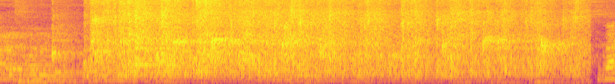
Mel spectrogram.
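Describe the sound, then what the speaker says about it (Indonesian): A class of students in an Indonesian civics lesson claps together after a brief opening sound. The fast, dense applause is loud and close and runs steadily to the end. "Tepuk tangan untuk kalian semua dulu."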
